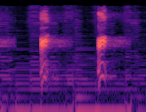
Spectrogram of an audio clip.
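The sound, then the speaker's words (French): A voice imitates a frog croaking, making two short, raspy croaks about half a second apart over a low steady hum. “Et même de temps à autre, on entend certes une grenouille qui font...”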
